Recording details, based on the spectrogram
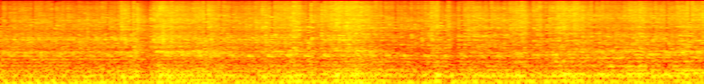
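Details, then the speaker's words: Green Hornet car after replacing exhaust collector gaskets to fix a ticking exhaust leak: deep even exhaust rumble through light revs, no ticking or puffing at the manifold; sealed, normal running after repair. "yeah let's see what she sounds like now sorry covering up the camera hopefully no exhaust Lake oh it's so much better no"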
